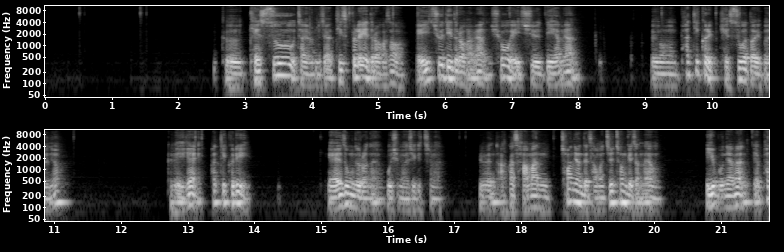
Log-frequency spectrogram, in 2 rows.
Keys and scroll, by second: 4.1 Escape, 8.3 Escape, 11.7 Escape, 19.5 Escape.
